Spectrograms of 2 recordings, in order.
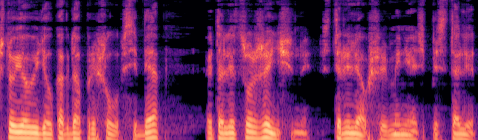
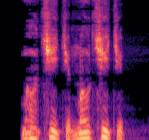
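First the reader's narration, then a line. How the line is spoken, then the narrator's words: Commanding, tender whisper. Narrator (Russian): прошептала она повелительно и, пожалуй, даже ласково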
